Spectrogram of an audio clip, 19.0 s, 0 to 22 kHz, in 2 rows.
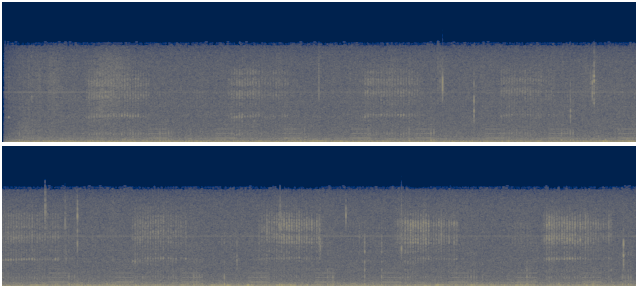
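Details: Thirteen-day-old kittens, born 31 August 2014, wanting to play: a steady low rumbling purr runs throughout, with faint regular higher-pitched bursts recurring about every two seconds in the background.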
